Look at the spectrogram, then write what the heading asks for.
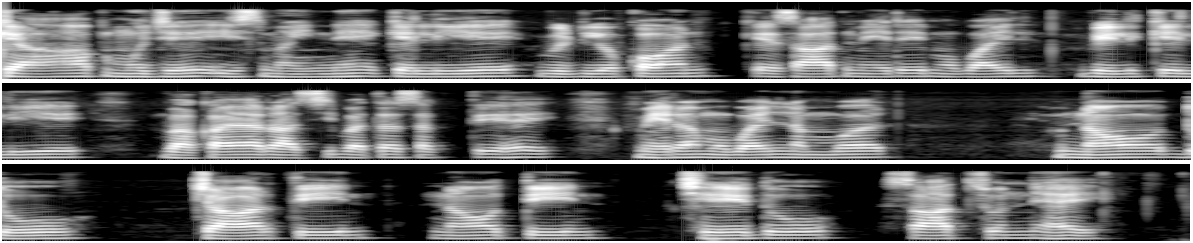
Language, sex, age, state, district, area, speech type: Hindi, male, 30-45, Madhya Pradesh, Seoni, rural, read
